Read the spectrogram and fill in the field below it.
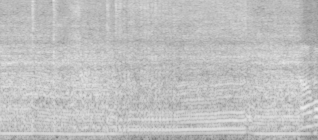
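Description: A car engine drones steadily and close while driving slowly over a torn-up, rough road in cold weather, its tone rising slightly then dipping near the end, with no talking.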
